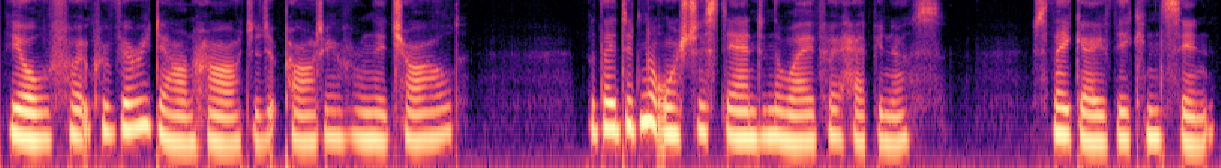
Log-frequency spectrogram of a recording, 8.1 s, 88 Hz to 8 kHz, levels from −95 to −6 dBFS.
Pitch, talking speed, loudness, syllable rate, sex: 205 Hz, 220 wpm, -17 LUFS, 5.5 syllables/s, female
